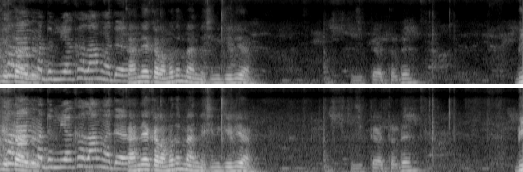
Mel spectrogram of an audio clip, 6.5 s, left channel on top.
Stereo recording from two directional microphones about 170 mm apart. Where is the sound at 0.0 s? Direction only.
Centre (ahead or behind).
